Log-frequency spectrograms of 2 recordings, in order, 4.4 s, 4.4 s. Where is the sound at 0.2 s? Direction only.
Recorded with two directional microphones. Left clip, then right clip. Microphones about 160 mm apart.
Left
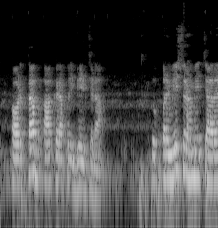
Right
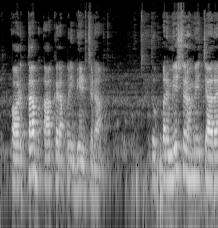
40° right (ahead or behind).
